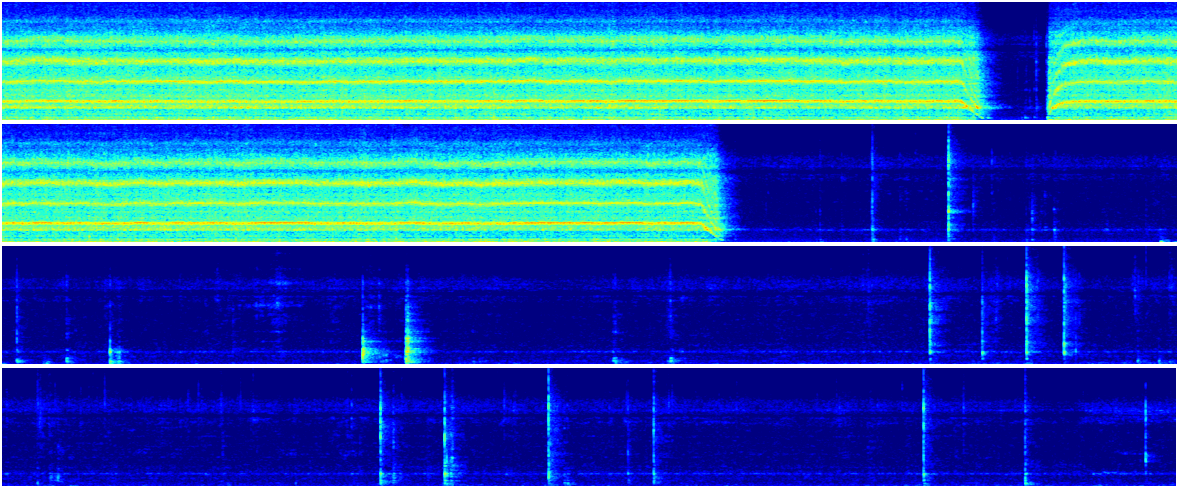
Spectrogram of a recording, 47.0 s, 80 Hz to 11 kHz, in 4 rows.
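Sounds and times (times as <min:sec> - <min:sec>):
food chopper motor whining: 0:00.0 - 0:19.1.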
